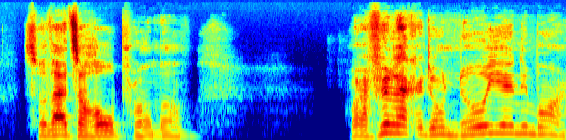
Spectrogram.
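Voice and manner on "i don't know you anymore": poor put-on Scottish accent, higher. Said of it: "I got a bad Scottish accent".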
